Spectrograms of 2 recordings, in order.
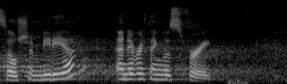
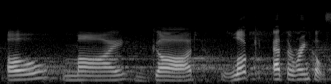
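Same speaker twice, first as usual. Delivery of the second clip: slow, drawn-out horror at herself; mock-appalled, stretching each word; acted dismay; 2 semitones lower, 3 dB quieter, slower than usual. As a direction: react aghast to your own video. Reacting in dismay to her video.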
